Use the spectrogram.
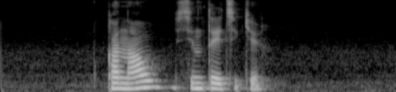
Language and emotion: Russian, neutral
